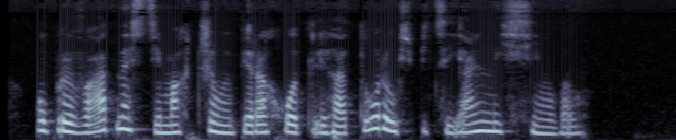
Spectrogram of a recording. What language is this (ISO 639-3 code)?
bel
